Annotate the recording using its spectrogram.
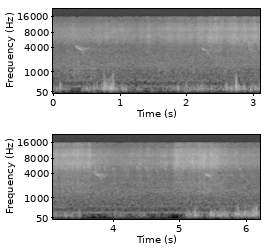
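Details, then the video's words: Low humming drone from a swarm of honey bees being moved after leaving a farm hive, rising in brief louder pulses near the start, middle and end, over quiet outdoor background. "Moving Bee Swarm"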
